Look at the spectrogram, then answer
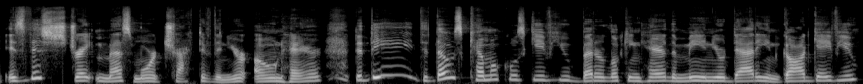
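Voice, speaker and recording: A man's voice: a little high, expressive, moderate pace, hardly any pauses, sharp tone, no echo, clean studio sound, pitched above the performer's own voice. A man voicing a stern, exasperated mother scolding her son in a storybook reading.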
